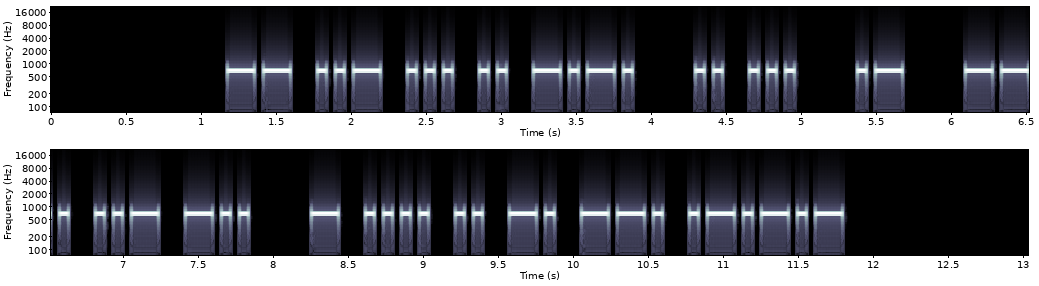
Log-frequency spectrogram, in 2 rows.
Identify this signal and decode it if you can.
Morse code, heard as a keyed tone, about 21 wpm, 700 Hz. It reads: MUSIC IS A GUD THING.
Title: Sentences from Top 300 Words and Abbreviations 20wpm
